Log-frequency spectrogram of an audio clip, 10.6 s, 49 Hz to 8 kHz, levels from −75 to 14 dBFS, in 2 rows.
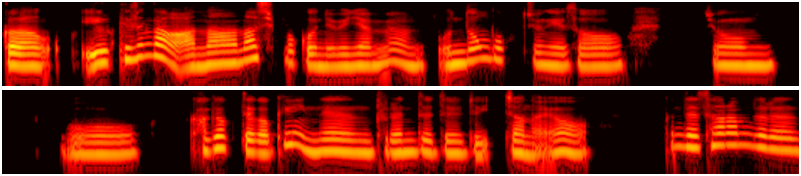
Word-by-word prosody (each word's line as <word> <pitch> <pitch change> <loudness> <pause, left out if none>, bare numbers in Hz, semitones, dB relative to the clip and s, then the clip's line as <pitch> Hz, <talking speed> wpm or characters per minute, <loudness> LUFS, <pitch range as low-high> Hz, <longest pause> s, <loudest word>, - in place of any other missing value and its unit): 그러니까 170 -2 +7 0.2
'이렇게 205 +8 +3
생각 290 0 +5
안 165 +3 +3
하나?' 200 +7 +4
싶었거든요. 170 -10 -2
왜냐하면 175 +2 -1
운동복 235 +7 -1
중에서 170 -1 -2 0.5
좀 175 -1 -1 0.6
뭐 165 +1 -2 0.3
가격대가 195 -5 +1
꽤 295 +6 -2
있는 195 -4 +1
브랜드들도 180 -2 -2
있잖아요. 180 +2 -1 0.5
근데 265 -2 0
사람들은 260 -5 0
185 Hz, 290 characters per minute, -26 LUFS, 175-225 Hz, 0.6 s, 그러니까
